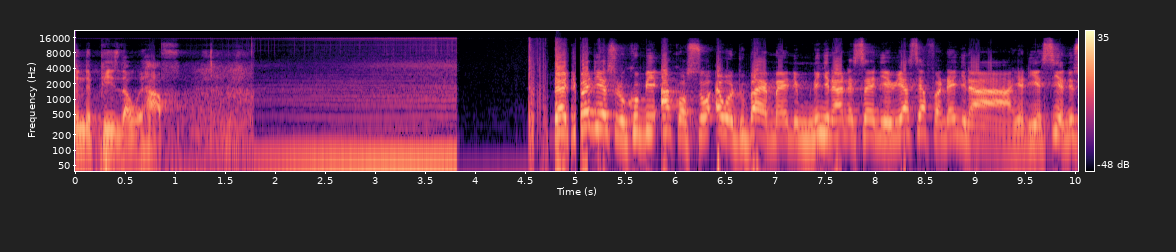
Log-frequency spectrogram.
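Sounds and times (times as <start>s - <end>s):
electrical mains hum: 0.0s - 4.8s.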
